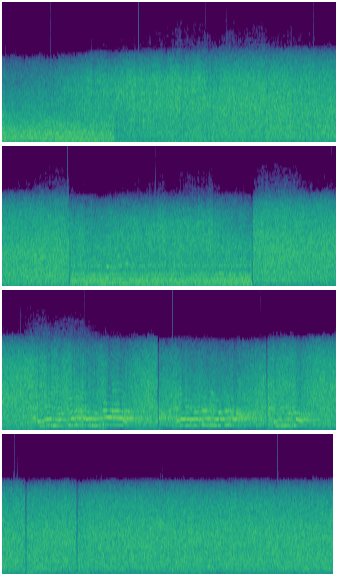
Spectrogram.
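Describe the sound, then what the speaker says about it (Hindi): Heavy rain pours in a steady, dense hiss that fills the scene continuously, loud and close, with faint tonal sounds briefly rising through it partway along. "क्या बारिश है!"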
